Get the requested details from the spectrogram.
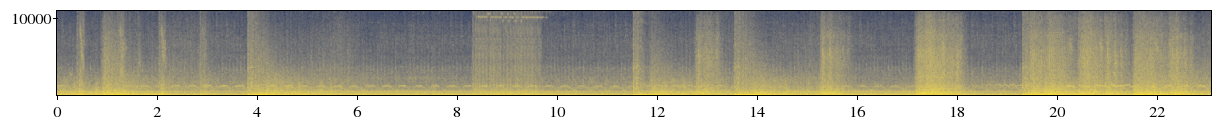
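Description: Explosions blast.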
